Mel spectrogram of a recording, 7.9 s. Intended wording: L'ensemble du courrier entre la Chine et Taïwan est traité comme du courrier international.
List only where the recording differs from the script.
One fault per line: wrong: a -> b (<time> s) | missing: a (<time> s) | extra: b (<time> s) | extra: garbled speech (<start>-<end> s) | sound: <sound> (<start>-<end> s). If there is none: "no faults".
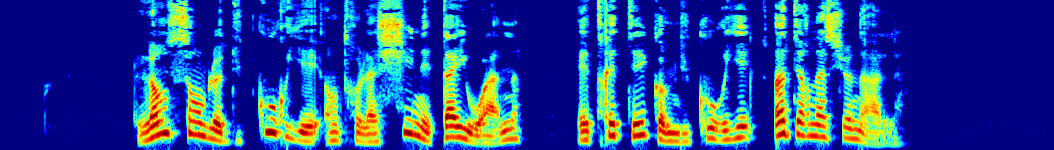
no faults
